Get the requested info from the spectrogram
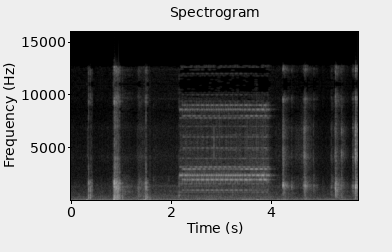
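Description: An electronic ringer sounds a warbling ring for about two seconds, starting about two seconds in. Several sharp knocks come before and after it, the loudest about a second in and at the very end.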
